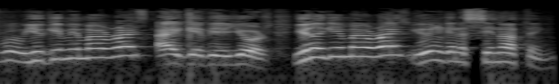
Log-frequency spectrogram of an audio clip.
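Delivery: hammed-up spouse laying down terms; mock demanding. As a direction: push it out like an ultimatum. Acted tit-for-tat spouse demanding rights.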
